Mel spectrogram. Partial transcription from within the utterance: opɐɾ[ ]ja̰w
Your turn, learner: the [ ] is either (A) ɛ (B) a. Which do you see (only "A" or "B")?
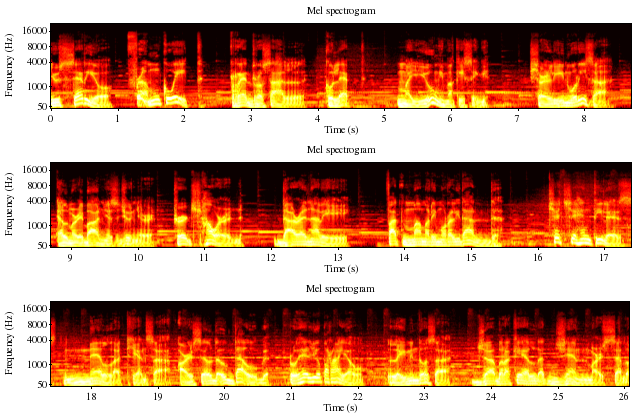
B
